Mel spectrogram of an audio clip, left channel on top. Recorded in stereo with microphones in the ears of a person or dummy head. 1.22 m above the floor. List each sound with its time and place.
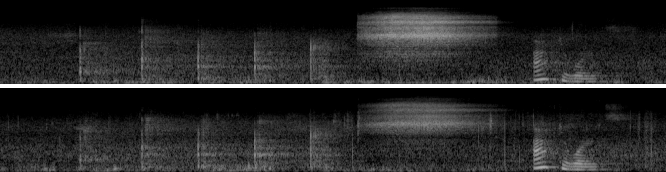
0.8 s footsteps: 25° left (ahead or behind), 2.5 m; by 3.3 s centre (ahead or behind), 5 m
3.6 s a hiss: 50° left (ahead or behind), 1.1 m
5.3 s a woman speaking: 25° right (ahead or behind), 0.8 m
